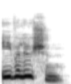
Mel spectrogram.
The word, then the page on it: evolution: British English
